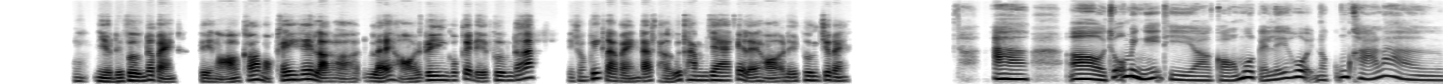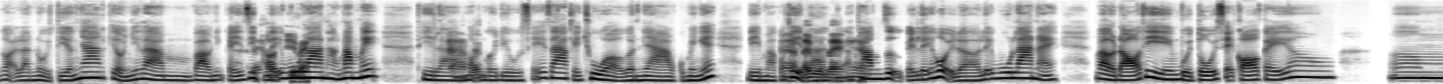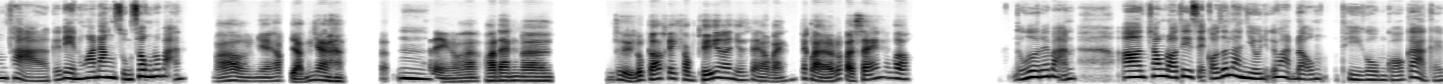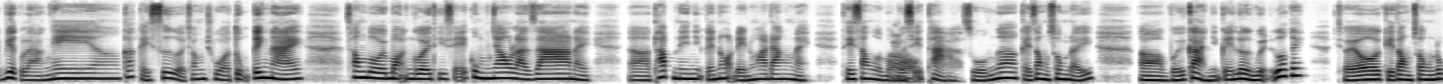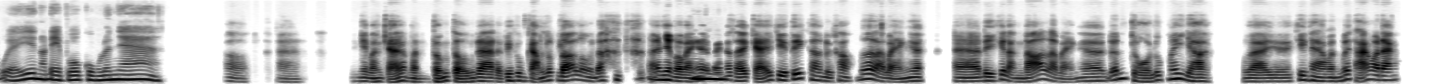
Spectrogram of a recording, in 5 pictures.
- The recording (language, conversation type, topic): Vietnamese, podcast, Bạn có thể kể về một lần bạn thử tham gia lễ hội địa phương không?
- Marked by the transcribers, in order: tapping; other background noise; laughing while speaking: "nha"; "ngọn" said as "nọn"; laughing while speaking: "đó"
